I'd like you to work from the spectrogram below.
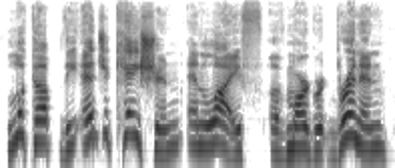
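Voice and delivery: ordinary talk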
